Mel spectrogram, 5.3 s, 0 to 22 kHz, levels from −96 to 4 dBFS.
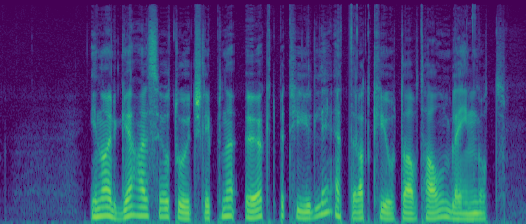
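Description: Nothing in this speech recording stood out as a technical fault on listening.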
